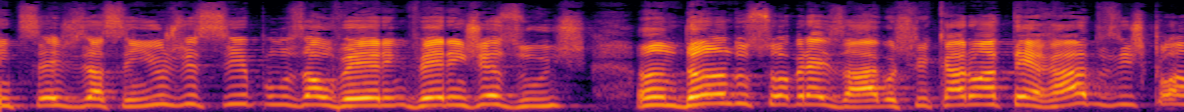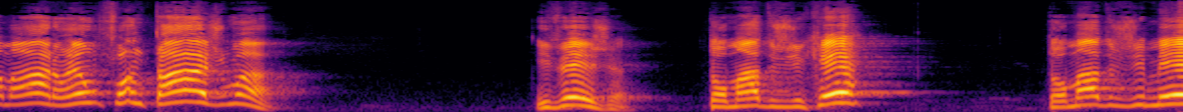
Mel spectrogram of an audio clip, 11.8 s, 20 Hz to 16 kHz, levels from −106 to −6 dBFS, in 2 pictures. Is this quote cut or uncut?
uncut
